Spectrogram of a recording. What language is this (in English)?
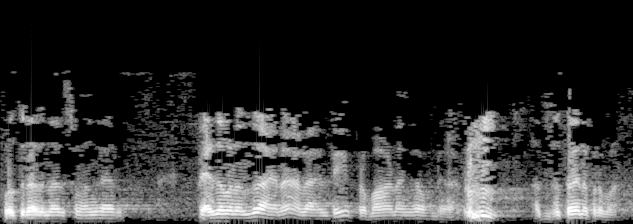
Telugu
